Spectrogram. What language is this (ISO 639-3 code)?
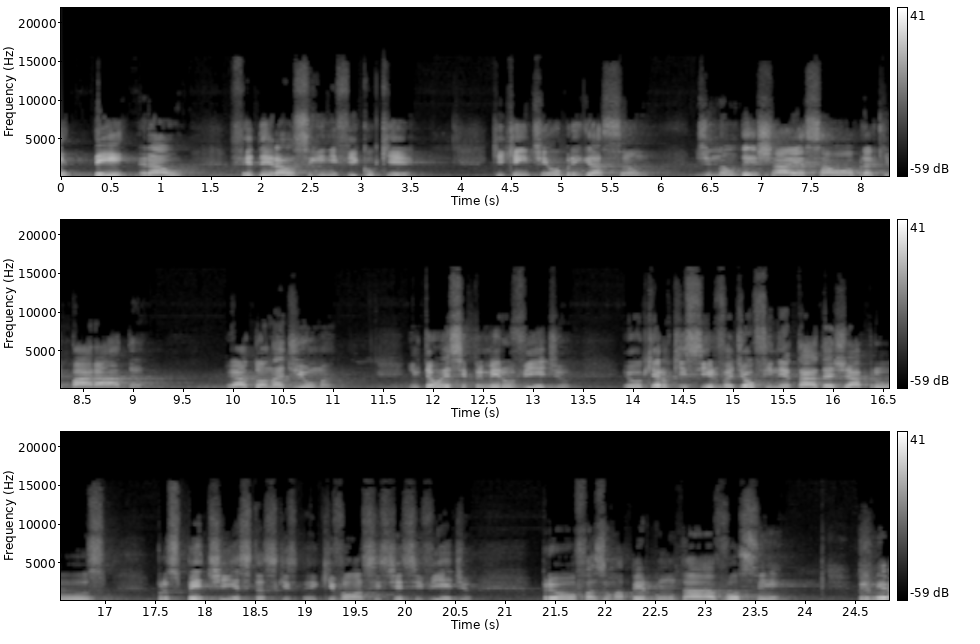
por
